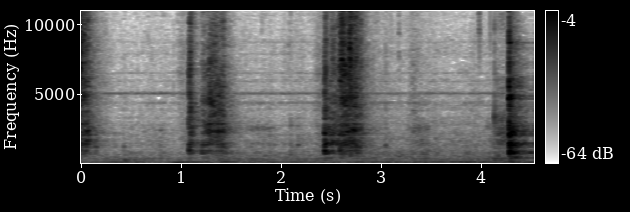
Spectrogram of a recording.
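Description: Cauliflower being mixed into batter in a bowl, quiet setting broken by three separate bursts of scraping and clinking of a utensil against the dish.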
